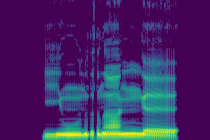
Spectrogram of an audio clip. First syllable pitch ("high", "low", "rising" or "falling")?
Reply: low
